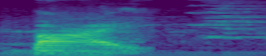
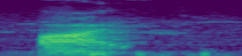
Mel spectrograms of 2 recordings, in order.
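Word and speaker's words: 百: So 100 in Chinese is Bai. Bai.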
